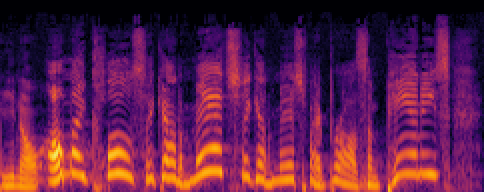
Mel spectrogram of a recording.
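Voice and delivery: very high mock woman's voice. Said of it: "I almost hurt myself with that voice like I got kicked in the nuts".

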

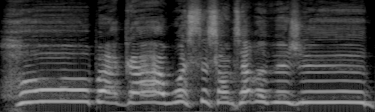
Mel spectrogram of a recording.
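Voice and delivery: very high, yelled-out exclamation. Recapping a scene where Gohan is studying, imitating Videl yelling. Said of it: "why are you yelling?".

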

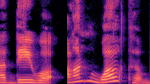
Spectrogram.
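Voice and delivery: ordinary delivery

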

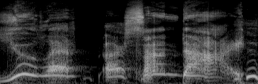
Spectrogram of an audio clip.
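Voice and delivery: acted, shrill, very high, enraged and furious. Retelling how the girlfriend came over furious, imitating her angry outburst. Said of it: "just pissed, angry as hell".

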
